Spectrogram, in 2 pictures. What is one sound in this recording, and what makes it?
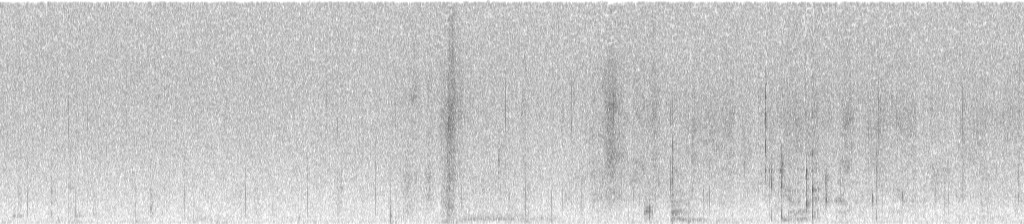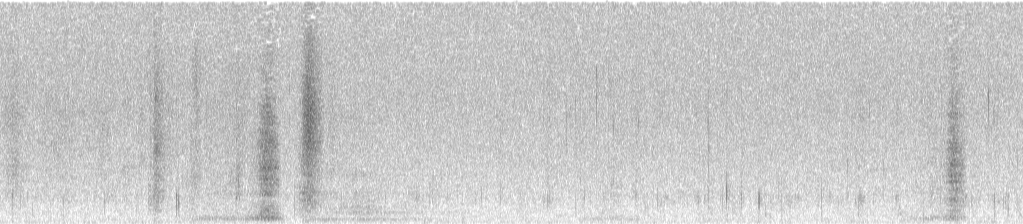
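A mother cat licks a newborn kitten with soft, wet sounds.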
